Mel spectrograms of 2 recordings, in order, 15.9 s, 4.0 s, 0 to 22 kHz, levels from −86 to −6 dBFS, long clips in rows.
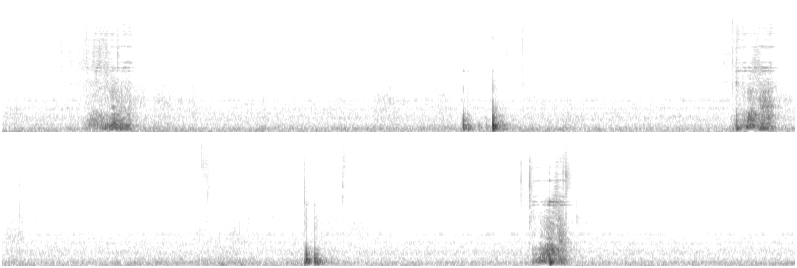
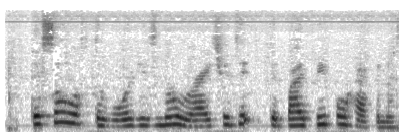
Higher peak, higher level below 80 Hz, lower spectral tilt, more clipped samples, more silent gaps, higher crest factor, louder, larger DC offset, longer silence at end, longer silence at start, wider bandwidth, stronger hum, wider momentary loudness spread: second, -16 dBFS vs -6 dBFS; second, -68 dBFS vs -60 dBFS; first, -7.5 dB/octave vs -5.5 dB/octave; neither; neither; first, 30 dB vs 16 dB; second, -42 LUFS vs -24 LUFS; neither; about the same, 0 s vs 0 s; about the same, 0.15 s vs 0.05 s; about the same, 16 kHz vs 17 kHz; neither; first, 27 LU vs 5 LU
